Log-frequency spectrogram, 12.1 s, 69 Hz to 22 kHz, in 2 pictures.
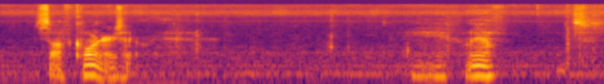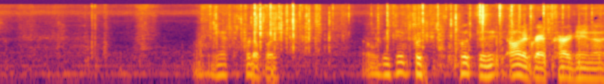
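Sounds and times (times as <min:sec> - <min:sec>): handling of a trading card: 0:06.9 - 0:12.0.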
